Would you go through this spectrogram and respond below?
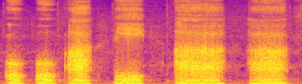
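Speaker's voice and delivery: loud caveman vowel grunts; caveman sounds. Shown as a demonstration. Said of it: "that's the sound that I want you to make".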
